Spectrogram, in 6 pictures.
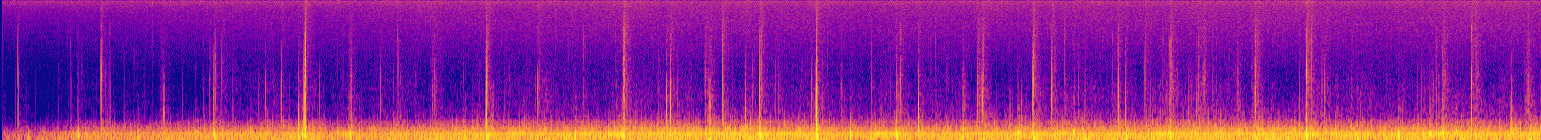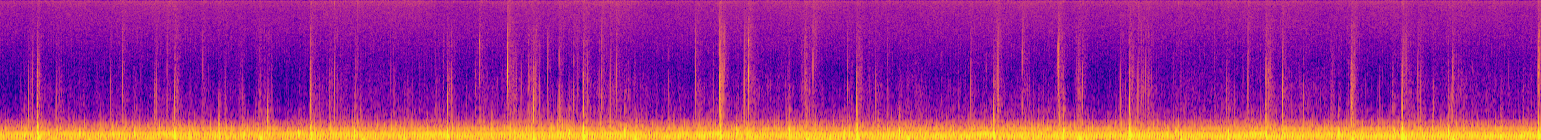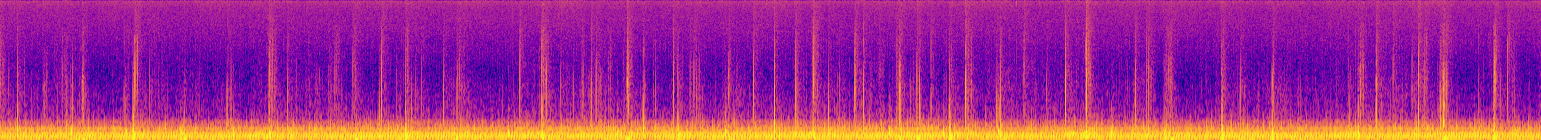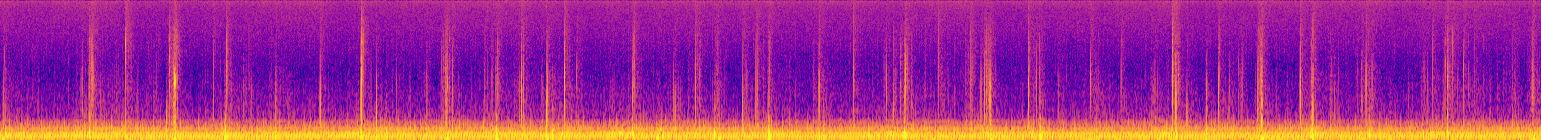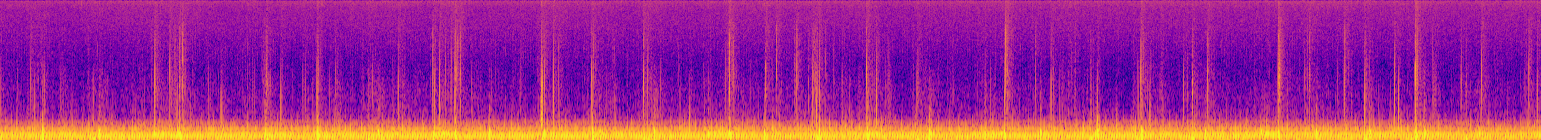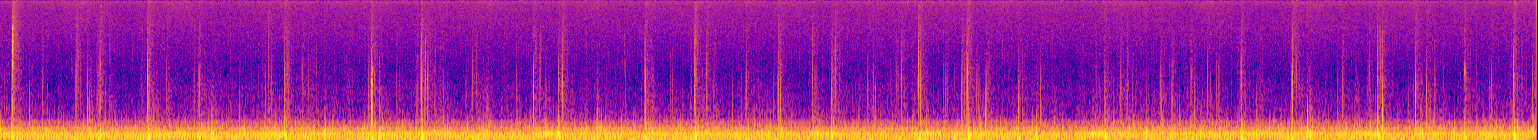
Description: MACHINE NOISE
Oval Office or unknown location
Telephone conversation
Dictation belt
